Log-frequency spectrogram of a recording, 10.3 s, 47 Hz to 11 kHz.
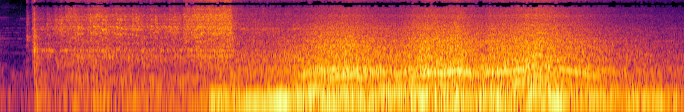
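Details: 1979 Chevy K10 pickup V8, abandoned over 20 years, plugs reinstalled and running on its own fuel system: cranks, catches after half a second and settles into a steady rumbling run with some revving; it starts and runs normally.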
